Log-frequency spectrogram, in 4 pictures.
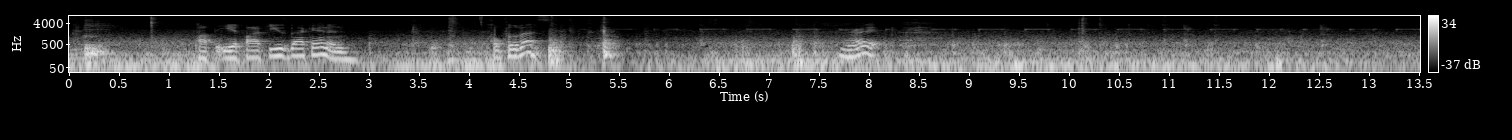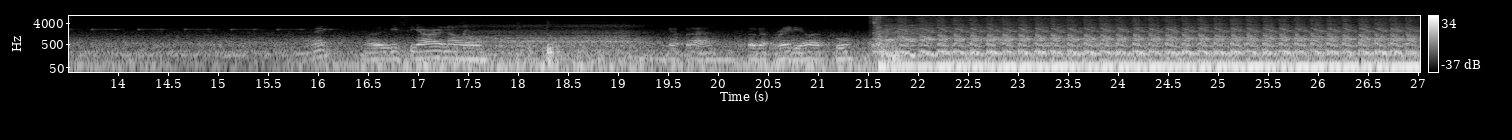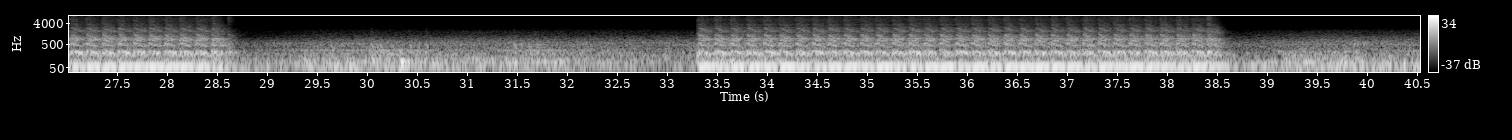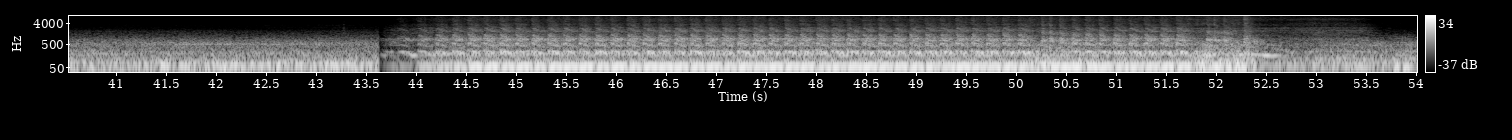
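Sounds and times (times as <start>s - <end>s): car engine cranking by starter: 21.5s - 28.8s, 33.3s - 38.7s, 43.7s - 53.6s.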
